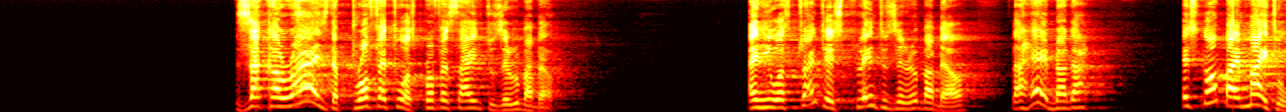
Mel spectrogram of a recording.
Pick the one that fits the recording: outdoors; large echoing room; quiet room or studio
large echoing room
